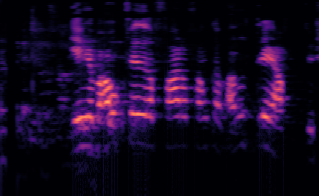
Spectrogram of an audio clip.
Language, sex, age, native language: Icelandic, male, 13, Icelandic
